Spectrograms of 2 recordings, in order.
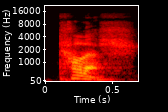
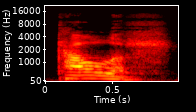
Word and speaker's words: Kalush: Kulash is a Kalash. Sorry, Kalush. Kalash. It's not lash. Lush. Kalush.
